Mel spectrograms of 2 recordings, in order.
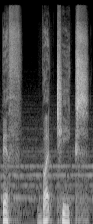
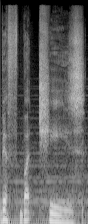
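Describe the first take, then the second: First: The name is said in a crude, childish way. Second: The name is said in a refined, grown-up way. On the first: "sophomoric, very childish and thoroughly teenage boy" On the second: "a dash of uh, adult pronunciation"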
